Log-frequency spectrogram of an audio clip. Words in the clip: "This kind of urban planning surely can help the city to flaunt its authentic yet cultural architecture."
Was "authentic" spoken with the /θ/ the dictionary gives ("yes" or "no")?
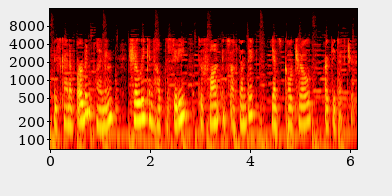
yes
